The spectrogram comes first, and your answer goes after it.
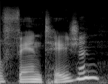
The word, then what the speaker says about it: Fantasian: I might actually go fantasian really really Neo Dimension it's a hard G so let me be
